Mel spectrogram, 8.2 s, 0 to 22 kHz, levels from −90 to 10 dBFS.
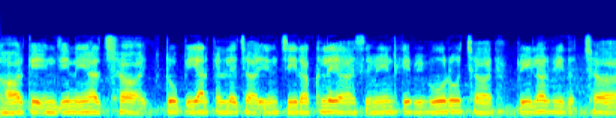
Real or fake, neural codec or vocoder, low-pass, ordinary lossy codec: fake; vocoder, 44.1 kHz, 128 mel bands, Pupu-Vocoder; 7.2 kHz; none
